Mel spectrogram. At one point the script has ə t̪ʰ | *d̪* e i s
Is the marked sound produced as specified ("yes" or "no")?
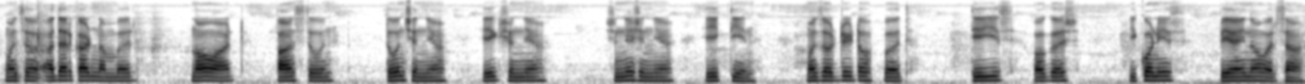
no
